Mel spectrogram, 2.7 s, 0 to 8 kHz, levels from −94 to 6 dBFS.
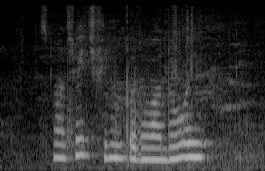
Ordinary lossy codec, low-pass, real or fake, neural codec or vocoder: none; 7.2 kHz; fake; vocoder, 22.05 kHz, 80 mel bands, Vocos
